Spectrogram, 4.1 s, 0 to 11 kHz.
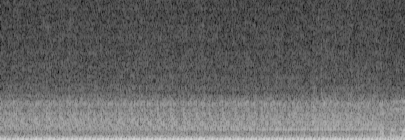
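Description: A Mitsubishi Delica 4M40 diesel engine runs steadily at about 2000 RPM under cruise control, a loud, even clattering drone with a constant low rumble throughout.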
